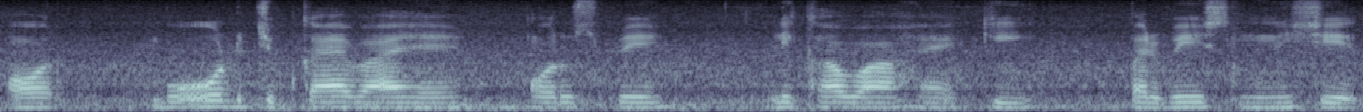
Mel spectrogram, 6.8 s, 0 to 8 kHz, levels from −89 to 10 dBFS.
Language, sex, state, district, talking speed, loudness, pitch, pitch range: Hindi, male, Rajasthan, Bikaner, 125 wpm, -17 LUFS, 140 Hz, 135-145 Hz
